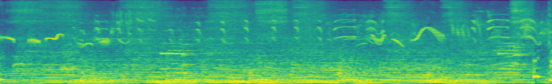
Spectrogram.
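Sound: birds chirping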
